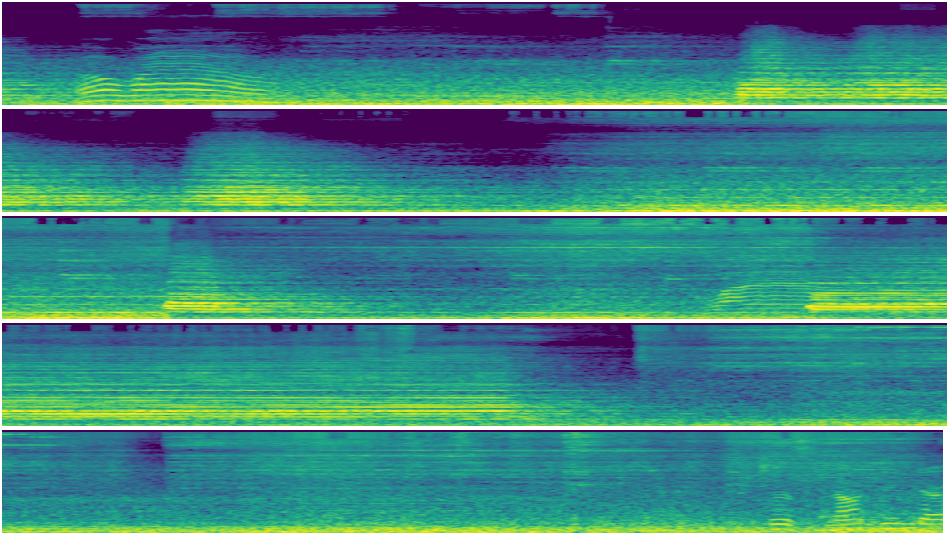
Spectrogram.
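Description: A CPKC freight train rolls loudly through a railroad crossing, its horn sounding in long blasts over the steady rumble and clatter of the cars, while the crossing bells keep ringing the whole time.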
